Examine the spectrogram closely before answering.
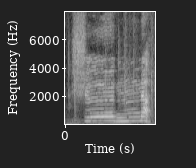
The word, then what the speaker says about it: shouldn't have: Shouldn't have is pronounced as shouldna. Shouldna. So this should not, this nt sound in shouldn't becomes it's hard to hear this sound.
